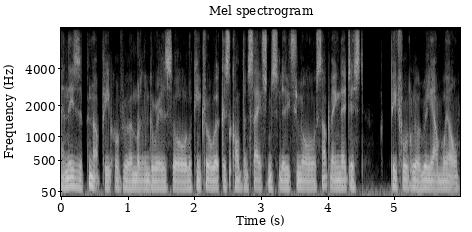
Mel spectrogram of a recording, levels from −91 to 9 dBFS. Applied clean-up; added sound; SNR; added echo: neural diffusion model UNIVERSE++.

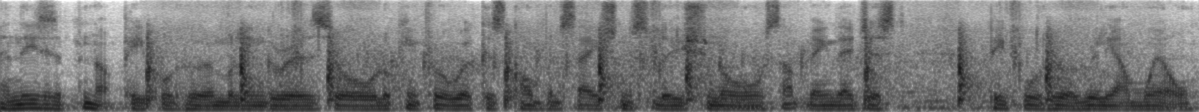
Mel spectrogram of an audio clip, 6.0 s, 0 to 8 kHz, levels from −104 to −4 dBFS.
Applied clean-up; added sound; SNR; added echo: none; Gunshot, gunfire; 5 dB; none.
